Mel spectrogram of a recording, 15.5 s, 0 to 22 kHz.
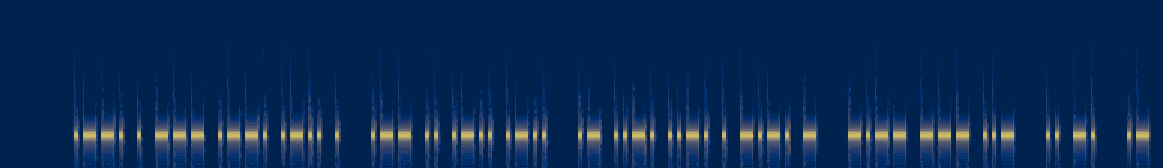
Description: Morse code, heard as a keyed tone, about 21 wpm, 700 Hz. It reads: PEOPLE WILL AFFECT YOU IN A
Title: Sentences from Top 1000 Words - Review Part 6 - 20wpm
